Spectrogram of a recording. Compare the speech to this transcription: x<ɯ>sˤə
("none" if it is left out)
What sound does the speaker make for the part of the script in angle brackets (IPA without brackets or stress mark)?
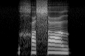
ə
